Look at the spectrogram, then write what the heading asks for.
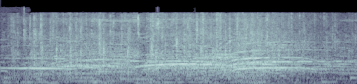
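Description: A crowd cheers and shouts excitedly at the opening of a new Apple store in Beijing, China, a dense, sustained roar of many voices with whistles and yells rising over it, loud throughout.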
